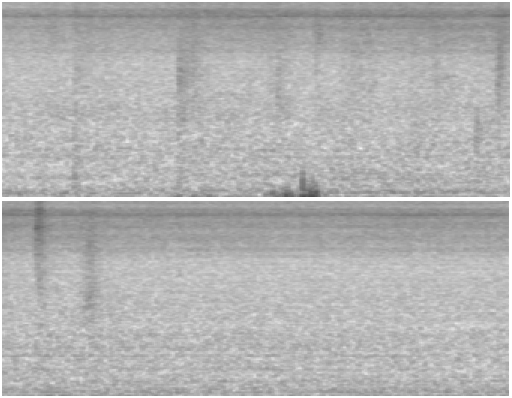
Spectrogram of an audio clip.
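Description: Low, steady rumble with handling noise from a handheld camera being moved around, a few faint clicks, and one heavy low thump about two and a half seconds in.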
